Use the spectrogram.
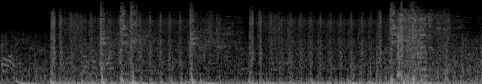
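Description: Gunfire in a video game comes as rapid bursts of sharp cracks, several shots clustered in quick volleys over a busy, noisy game mix, fairly loud and close throughout.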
